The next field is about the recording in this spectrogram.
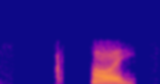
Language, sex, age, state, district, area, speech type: Santali, female, 30-45, Jharkhand, East Singhbhum, rural, conversation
